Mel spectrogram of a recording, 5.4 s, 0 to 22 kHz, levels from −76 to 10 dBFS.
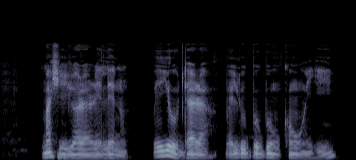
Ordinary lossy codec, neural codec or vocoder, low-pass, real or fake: none; none; 7.2 kHz; real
